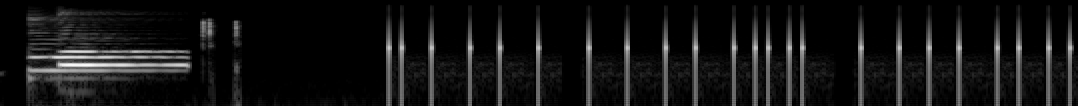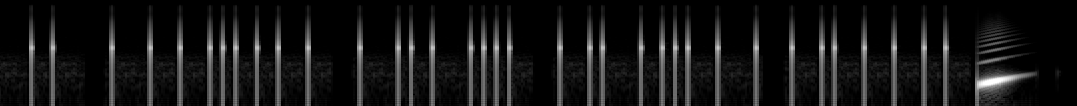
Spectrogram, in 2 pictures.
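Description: Simulated phone keyboard tap clicks, several a second, as a text message is typed out. The typing starts about two seconds in. Before it, just after the start, a short electronic chime of a few steady tones sounds as a message is sent. Near the end a rising swoosh starts the next send sound.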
